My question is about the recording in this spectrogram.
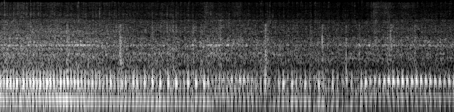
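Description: Motorcycle engine running at low, steady speed on a dirt track, with a few faint knocks; the engine note eases off a little in the middle and picks up again near the end as the throttle opens.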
